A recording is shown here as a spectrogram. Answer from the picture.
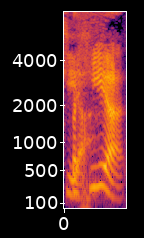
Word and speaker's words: Lygia: Yeah, I meant to ask the origin of it, but it's spelled like Lydia, but with a G. Yeah, it looks like Lygia, but it's not.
